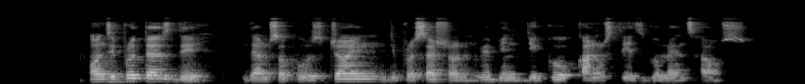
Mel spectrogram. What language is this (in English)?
Nigerian Pidgin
